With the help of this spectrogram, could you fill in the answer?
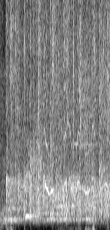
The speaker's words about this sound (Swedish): Eh, jag tycker vi ska starta det här med en stor applåd faktiskt.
